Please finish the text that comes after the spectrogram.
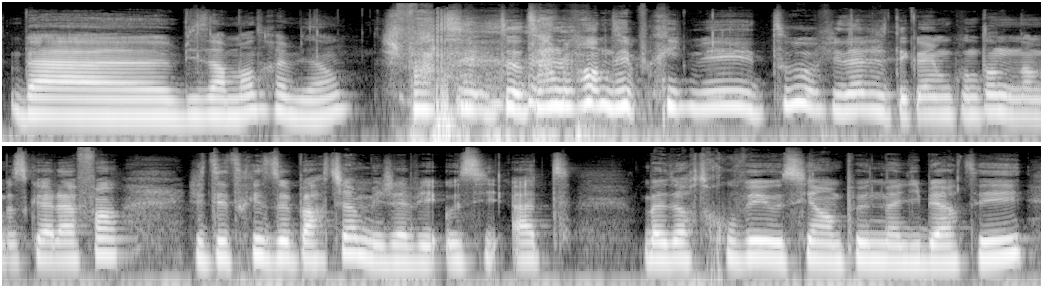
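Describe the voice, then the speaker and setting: A woman's voice: mid-range voice, fairly quick, a little mellow. A young woman from France, a podcast guest, chatting casually and animatedly about coming home from abroad. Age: young adult. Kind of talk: casual chat.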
